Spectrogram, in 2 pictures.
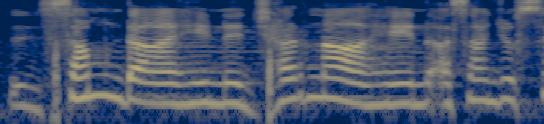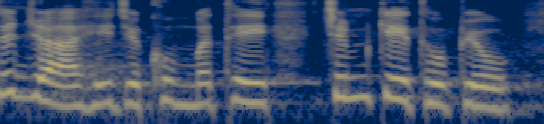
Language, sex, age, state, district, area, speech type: Sindhi, female, 45-60, Delhi, South Delhi, urban, spontaneous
